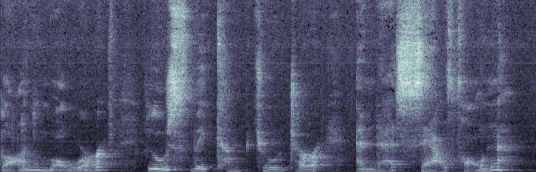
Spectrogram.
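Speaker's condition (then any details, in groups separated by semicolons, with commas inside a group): Stroke with paralyzed vocal cord; stroke at 35, craniotomy at Barnes Jewish Hospital, alphabet board early, left-hand writing; speaks lower and slower, singing voice part lost, public speaking difficult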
